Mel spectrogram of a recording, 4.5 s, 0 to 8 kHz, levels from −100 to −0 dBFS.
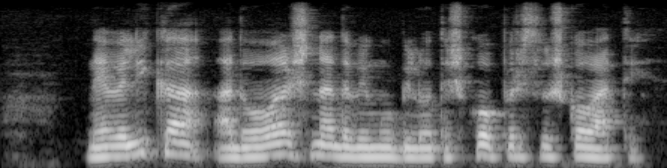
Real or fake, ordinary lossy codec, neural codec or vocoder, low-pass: real; none; none; none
